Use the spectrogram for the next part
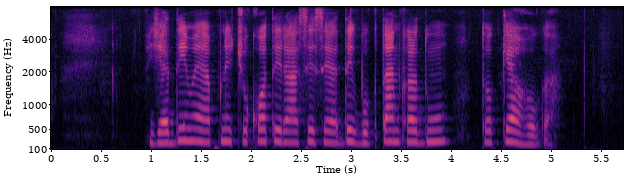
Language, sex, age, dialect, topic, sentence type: Hindi, female, 18-24, Marwari Dhudhari, banking, question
